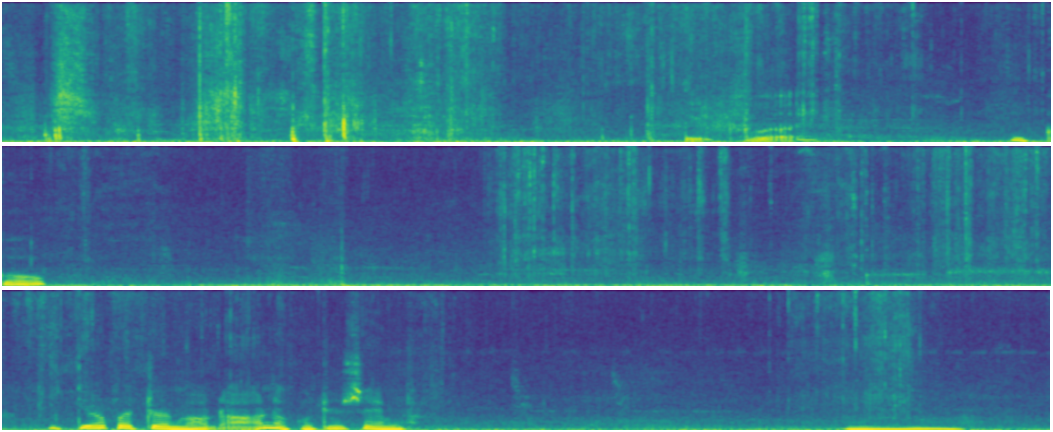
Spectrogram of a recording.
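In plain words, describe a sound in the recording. Leaves rustle as a hand brushes through a potted shrub.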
